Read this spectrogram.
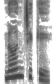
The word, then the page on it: ನಾಂಚಿಕೆ: nāncike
